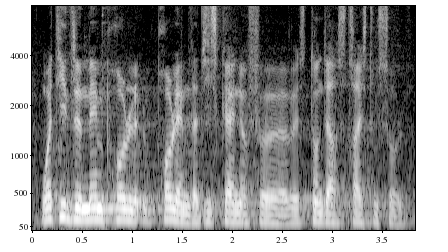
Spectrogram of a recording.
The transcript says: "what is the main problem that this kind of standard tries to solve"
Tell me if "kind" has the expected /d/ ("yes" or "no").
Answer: yes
